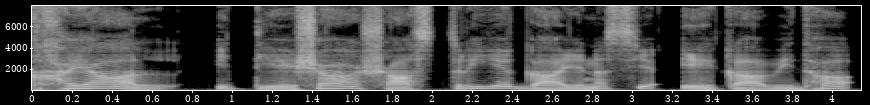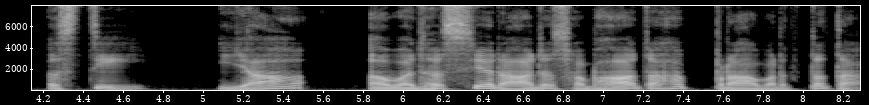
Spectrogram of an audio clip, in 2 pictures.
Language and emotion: Sanskrit, neutral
